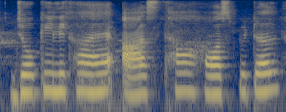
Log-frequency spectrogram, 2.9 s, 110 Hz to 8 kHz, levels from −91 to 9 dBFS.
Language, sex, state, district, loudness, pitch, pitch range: Hindi, female, Haryana, Rohtak, -18 LUFS, 235 Hz, 220-245 Hz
